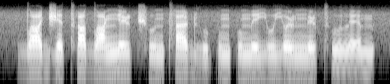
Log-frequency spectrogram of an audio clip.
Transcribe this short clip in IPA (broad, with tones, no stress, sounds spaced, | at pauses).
dˤ u˨ ɐ̯ d͡ʒ ɛ˨ tʰ ʊ˦ dˤ ɛ˨˦ ŋ e˦ ɭ t͡ʃʰ u˨ n tʰ a˦ ɖʱ u˨ p ʊ˦ m p ʊ˦ m e˦ j u˦ j ʊ˦ ɭ n ɪ˦ ɭ tʰ u˨ l ɛ˨ m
